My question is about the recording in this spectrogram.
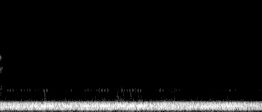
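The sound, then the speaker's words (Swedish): An underwater sound of unknown origin, known as the whistle, recorded on a hydrophone: a steady, droning low tone that holds loud and unbroken for several seconds, with a faint higher overtone and no voices. “Sen har vi ett annat ljud som kallas för whistle och den låter då så här.”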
